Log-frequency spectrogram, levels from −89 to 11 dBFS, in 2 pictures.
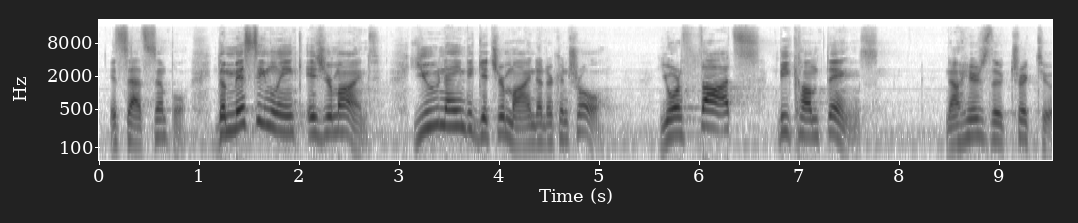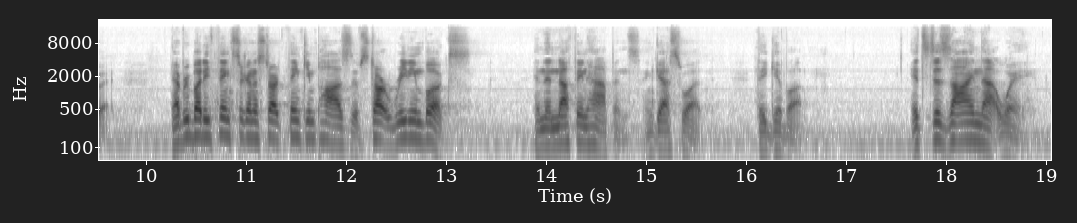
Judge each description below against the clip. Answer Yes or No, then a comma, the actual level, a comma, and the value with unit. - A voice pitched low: No, medium, 150 Hz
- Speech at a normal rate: Yes, average, 165 wpm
